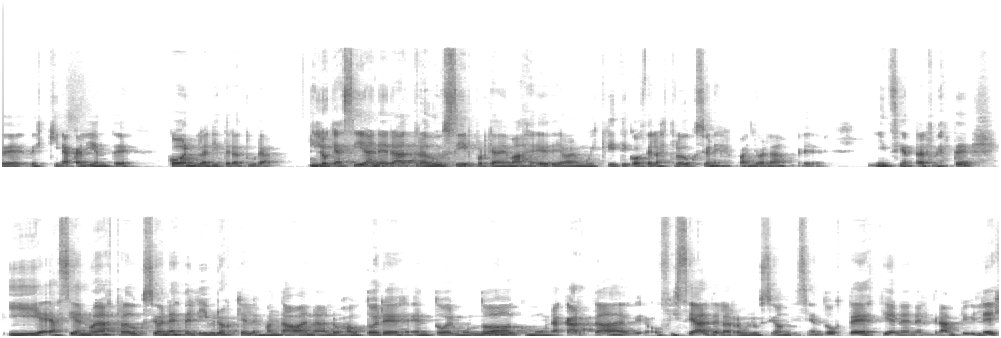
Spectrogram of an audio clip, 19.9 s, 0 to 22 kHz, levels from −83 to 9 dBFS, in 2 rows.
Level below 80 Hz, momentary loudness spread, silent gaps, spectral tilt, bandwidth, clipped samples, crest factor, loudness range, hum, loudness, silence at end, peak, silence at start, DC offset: -62 dBFS; 9 LU; none; -6 dB/octave; 16 kHz; under 0.1%; 16 dB; 4 LU; none; -23 LUFS; 0 s; -6 dBFS; 0 s; under 0.1%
